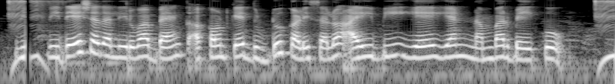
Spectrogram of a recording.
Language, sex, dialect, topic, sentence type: Kannada, female, Mysore Kannada, banking, statement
